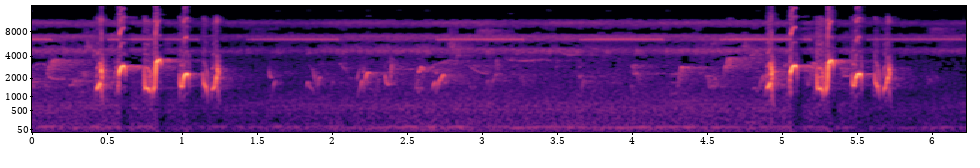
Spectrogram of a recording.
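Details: Streak-eared bulbul lure song for attracting wild birds: a quick bubbling phrase of warbled notes, a stretch of softer scattered chirps, then another lively phrase, over a faint high electronic hum.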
